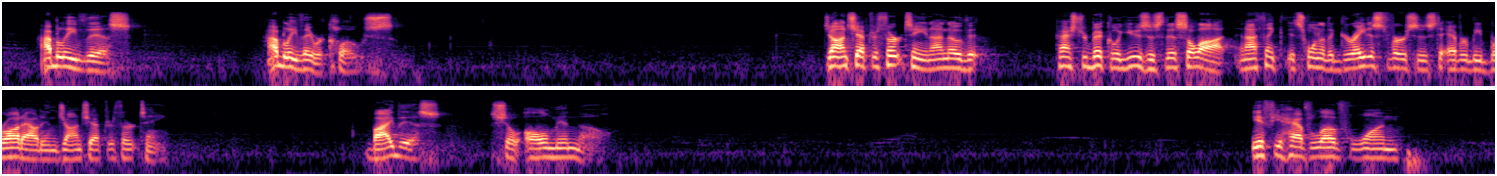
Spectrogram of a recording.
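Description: A middle-aged man speaks with emphasis through a microphone, in bursts with long pauses.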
